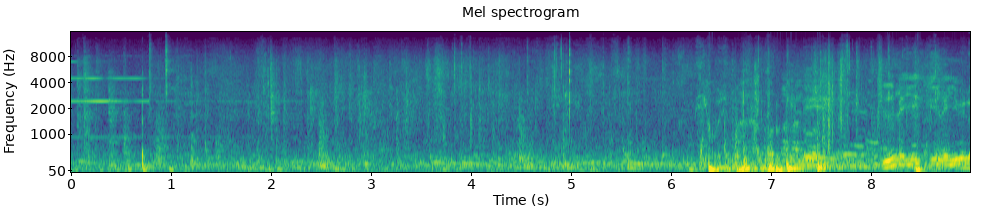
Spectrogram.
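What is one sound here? A crowd of men and women murmurs and chats in a large room.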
